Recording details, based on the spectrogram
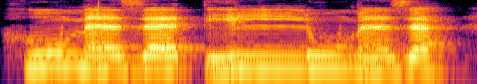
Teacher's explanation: We are going to merge this tanween into the lam. The noon sukoon is going to merge into the lam without a ghunna, a complete merging, complete idgham. Idgham kamil.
